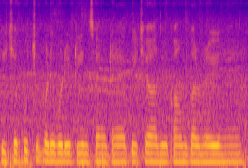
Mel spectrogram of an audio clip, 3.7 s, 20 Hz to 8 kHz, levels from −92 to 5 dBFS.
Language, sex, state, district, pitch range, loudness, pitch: Hindi, male, Uttar Pradesh, Shamli, 145-150 Hz, -15 LUFS, 145 Hz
